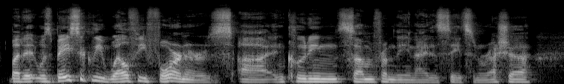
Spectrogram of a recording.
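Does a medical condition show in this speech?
No.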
